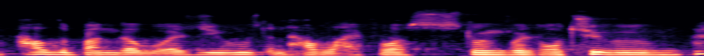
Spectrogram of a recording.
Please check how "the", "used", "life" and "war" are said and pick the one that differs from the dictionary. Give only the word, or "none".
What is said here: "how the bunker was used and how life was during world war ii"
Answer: war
